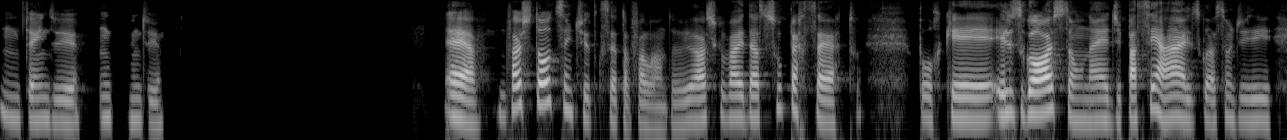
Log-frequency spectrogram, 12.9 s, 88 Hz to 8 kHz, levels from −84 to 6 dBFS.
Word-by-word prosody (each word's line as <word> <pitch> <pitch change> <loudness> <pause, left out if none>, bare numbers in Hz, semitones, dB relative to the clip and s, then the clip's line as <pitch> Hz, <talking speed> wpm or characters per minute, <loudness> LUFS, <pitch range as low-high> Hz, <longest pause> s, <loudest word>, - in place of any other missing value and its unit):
Entendi, 170 -5 -8 0.2
entendi. 170 -4 -15 2.8
É, 175 -6 +5 0.2
faz 255 +4 +1
todo 280 +3 +5
o 285 - -12
sentido 215 - -8
o - - -23
que - - -15
você - - -7
está - - -12
falando 140 -2 -9
e - - -10
eu 165 - -5
acho 170 +1 -1
que - - -17
vai 185 0 0
dar 180 0 0
super 235 +5 -5
certo. 160 -4 -3 0.6
Porque 180 +1 -9 0.4
eles 205 +1 -2
gostam, 210 -3 +6
né, 165 0 -3
de 165 0 -10
passear, 175 +1 +3
eles 165 -1 -12
gostam 170 +1 -9
de 165 -1 -11
175 Hz, 135 wpm, -23 LUFS, 165-195 Hz, 2.8 s, gostam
